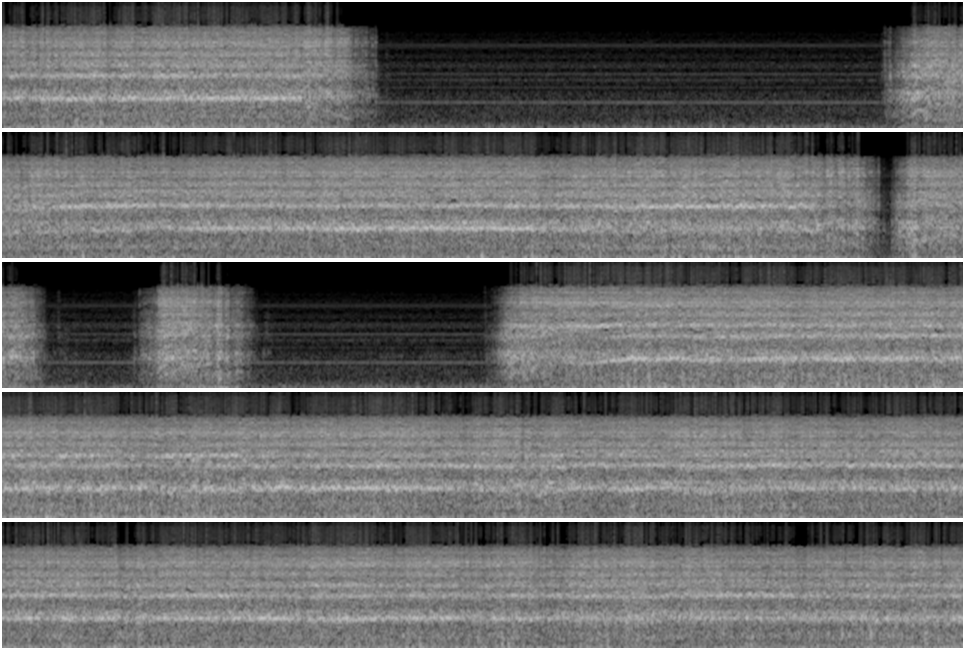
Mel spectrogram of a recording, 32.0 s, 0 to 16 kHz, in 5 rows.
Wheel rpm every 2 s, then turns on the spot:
230, 40, 0, 170, 240, 210, 80, 30, 150, 230, 230, 230, 230, 230, 230, 220.
none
